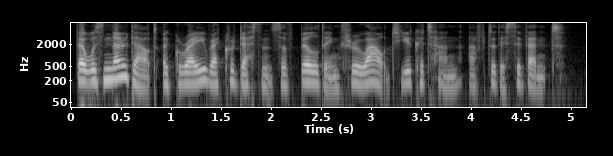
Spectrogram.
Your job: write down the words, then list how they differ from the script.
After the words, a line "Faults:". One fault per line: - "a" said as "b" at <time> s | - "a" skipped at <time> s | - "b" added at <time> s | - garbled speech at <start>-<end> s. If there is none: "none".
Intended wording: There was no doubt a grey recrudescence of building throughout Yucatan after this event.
There was no doubt a grey recrudescence of building throughout Yucatan after this event.
Faults:
none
